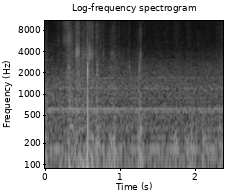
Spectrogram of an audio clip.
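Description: Handling noise from a clip-on lavalier microphone being fixed to a shirt collar, picked up close by a collar-worn mic: faint rubbing and small clicks, with one sharper click about half a second in.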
